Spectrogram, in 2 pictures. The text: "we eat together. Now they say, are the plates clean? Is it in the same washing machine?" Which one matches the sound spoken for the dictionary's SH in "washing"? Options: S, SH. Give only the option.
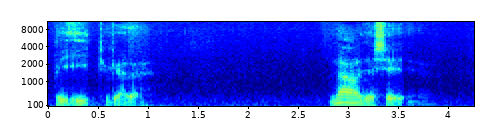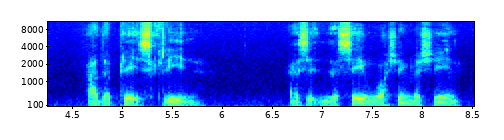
SH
